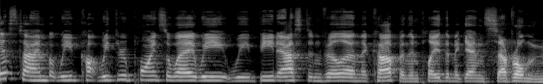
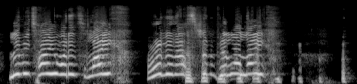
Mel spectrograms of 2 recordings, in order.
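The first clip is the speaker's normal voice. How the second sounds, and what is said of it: Imitates another person's voice. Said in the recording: “my Gerrard impression ... that's a great Gerrard ... it's very Leprechaun”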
